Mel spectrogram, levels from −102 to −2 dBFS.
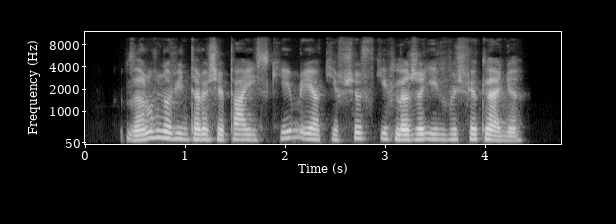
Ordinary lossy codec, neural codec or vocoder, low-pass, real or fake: AAC, 64 kbps; autoencoder, 22.05 kHz, a latent of 192 numbers a frame, VITS, trained on one speaker; 9.9 kHz; fake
